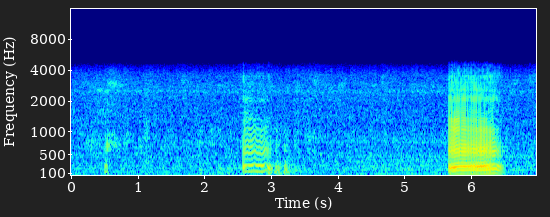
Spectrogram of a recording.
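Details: Indoor English Bulldog snores: a soft brief wheeze, then a short warbling snore, and a loud buzzy snore near the end.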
